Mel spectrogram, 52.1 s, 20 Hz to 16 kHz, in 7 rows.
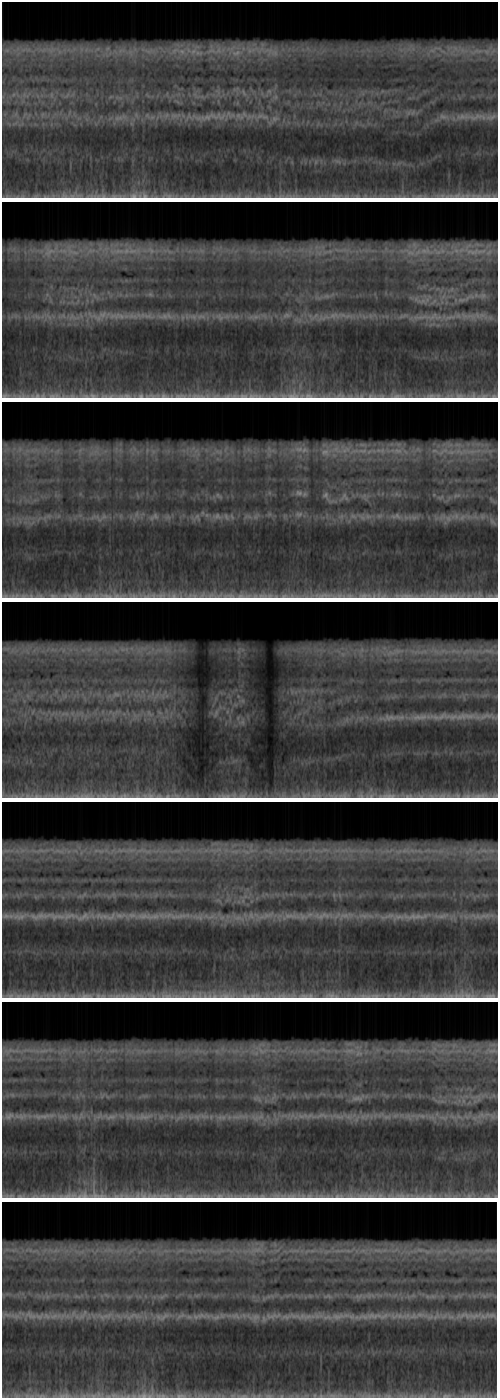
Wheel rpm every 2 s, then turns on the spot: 210, 210, 170, 210, 230, 230, 230, 220, 230, 230, 230, 200, 120, 180, 230, 230, 230, 230, 240, 230, 230, 230, 230, 230, 230, 230.
none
